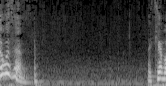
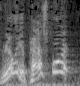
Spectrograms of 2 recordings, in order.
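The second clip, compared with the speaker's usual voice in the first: surprised angel; 11 semitones higher than usual. Acted.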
